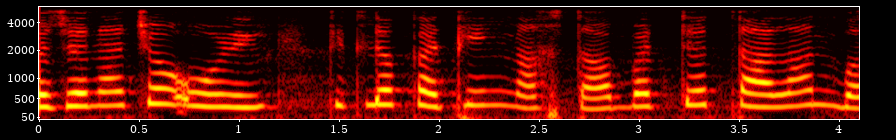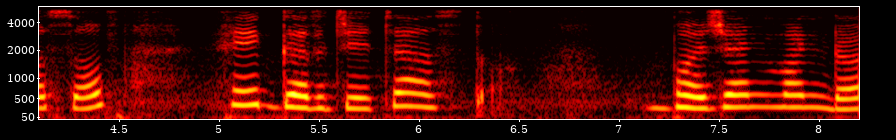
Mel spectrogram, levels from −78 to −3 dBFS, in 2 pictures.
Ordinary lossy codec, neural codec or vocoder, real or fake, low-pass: none; autoencoder, 48 kHz, 32 numbers a frame, DAC-VAE, trained on Japanese speech; fake; 5.4 kHz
